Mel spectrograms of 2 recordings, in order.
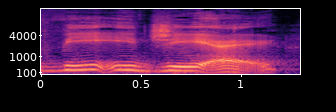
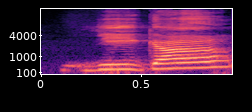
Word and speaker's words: Vega: And the spelling is V-E-G-A. So do you pronounce that Vega, like vegan? Right. Veja, like vegetarian, right. Or Vega, like the 70s car?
